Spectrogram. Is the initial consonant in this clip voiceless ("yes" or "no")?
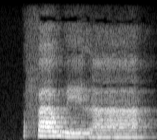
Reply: yes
